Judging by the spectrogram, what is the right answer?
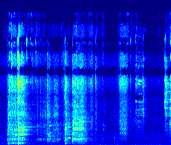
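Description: Dishes, pots and utensils being washed by hand, with a few sharp clinks and clatters of metal and crockery amid quieter rinsing, close by and without talk.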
